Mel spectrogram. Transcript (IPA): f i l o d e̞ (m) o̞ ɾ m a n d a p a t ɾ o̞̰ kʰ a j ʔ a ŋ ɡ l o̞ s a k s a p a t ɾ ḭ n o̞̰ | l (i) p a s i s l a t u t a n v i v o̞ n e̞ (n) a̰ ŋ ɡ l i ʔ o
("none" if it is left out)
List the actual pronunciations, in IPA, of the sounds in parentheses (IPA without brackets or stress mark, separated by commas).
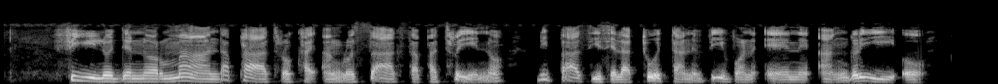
n, i, n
